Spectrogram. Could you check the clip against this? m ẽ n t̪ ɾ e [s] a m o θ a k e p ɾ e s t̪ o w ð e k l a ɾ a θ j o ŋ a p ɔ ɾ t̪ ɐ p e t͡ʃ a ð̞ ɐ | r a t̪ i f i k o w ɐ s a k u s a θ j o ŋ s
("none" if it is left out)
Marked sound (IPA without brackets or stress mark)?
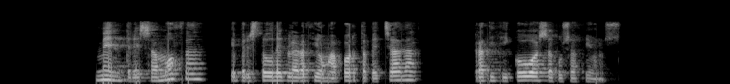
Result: s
